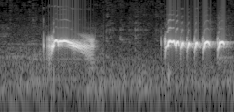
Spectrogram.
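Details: Wild local zebra dove, perkutut lokal alam, offered as a master voice for training caged doves; a smooth drawn-out coo, then a pause and a bubbly run of quick looping notes, clear and loud.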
